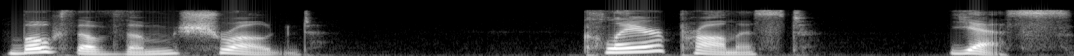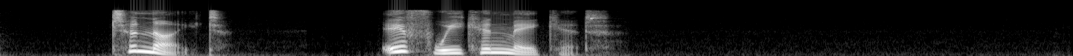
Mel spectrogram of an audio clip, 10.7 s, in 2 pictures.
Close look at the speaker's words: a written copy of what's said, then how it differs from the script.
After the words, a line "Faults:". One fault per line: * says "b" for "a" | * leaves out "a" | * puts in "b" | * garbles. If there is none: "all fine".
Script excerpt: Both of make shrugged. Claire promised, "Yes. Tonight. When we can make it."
Both of them shrugged. Claire promised, "Yes. Tonight. If we can make it."
Faults:
* says "them" for "make"
* says "If" for "When"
